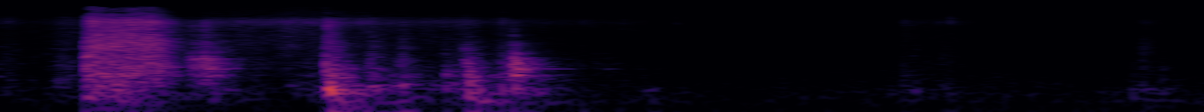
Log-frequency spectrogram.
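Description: Old bone-dry wooden shelf frame being smashed apart: a loud crash of wood about half a second in, then cracking and creaking with a sharp knock, all over within about three seconds.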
